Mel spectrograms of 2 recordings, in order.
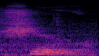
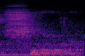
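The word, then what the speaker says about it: xu: the liver sound is shu if you see this written and pinion it's going to be x u but the x is uh pronounced like sh so it's shoe shoe for the liver um anything else i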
